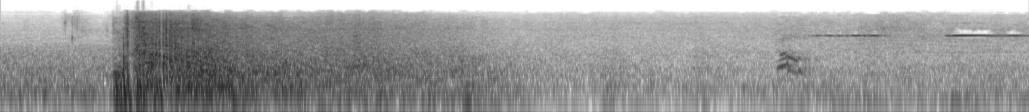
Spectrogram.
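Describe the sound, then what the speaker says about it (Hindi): An Iranian missile strikes in Tel Aviv with one sudden loud blast that rolls into a long rumbling decay, followed by a brief distant shout and faint high electronic beeps. "लगातार ईरान की कई मिसाइलें तेल अवीव में गिर रही हैं।"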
